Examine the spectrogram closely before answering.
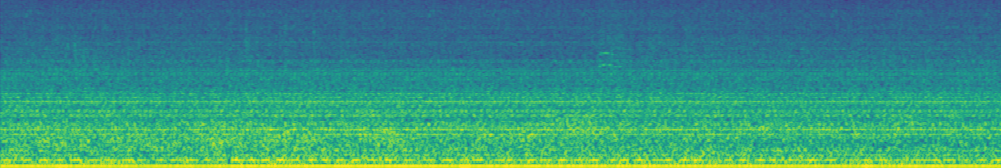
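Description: A forage harvester chops and blows material into a trailer.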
